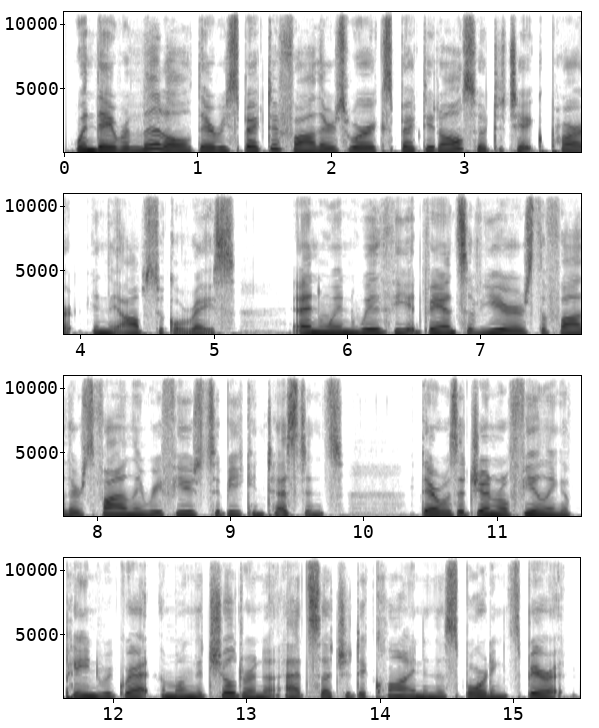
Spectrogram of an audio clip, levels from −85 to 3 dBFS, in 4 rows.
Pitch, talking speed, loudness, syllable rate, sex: 220 Hz, 195 wpm, -18 LUFS, 5.9 syllables/s, female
